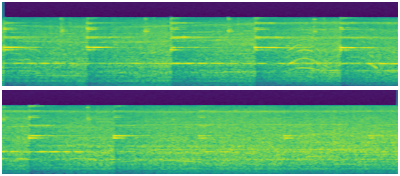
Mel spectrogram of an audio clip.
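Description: Diesel locomotives of a slow freight-style train passing close by, engines running, with a steady high-pitched whine. The wheels click over the rails in a regular beat a little under a second apart.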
